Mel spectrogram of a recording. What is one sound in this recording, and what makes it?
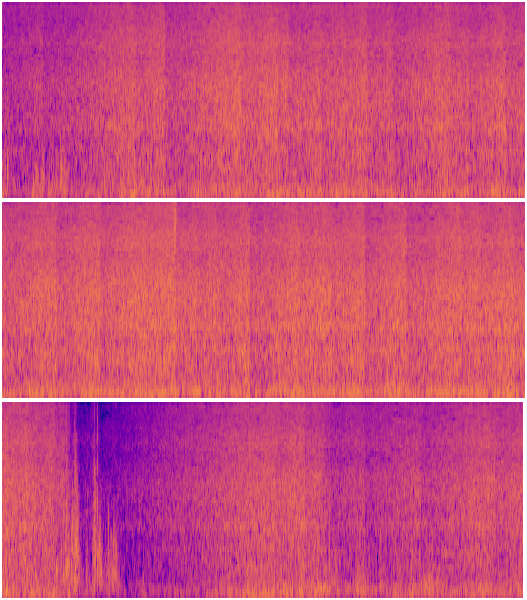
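A ship's hull grinds and crunches through pack ice.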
